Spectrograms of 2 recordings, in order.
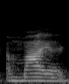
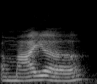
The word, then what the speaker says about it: Amaya: For those of you who don't know, my name is Amaya. Yes, Amaya, like Maya, but with in the front, and as in Monday, Tuesday, Wednesday, days of the week.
